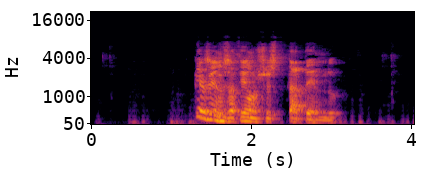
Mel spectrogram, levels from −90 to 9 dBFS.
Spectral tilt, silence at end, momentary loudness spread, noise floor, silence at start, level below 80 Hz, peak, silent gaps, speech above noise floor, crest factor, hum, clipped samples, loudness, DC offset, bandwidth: -5.5 dB/octave; 0.95 s; 13 LU; -53 dBFS; 1 s; -50 dBFS; -2 dBFS; none; 36 dB; 18 dB; none; under 0.1%; -17 LUFS; under 0.1%; 7.8 kHz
